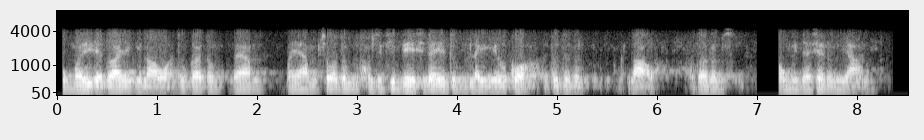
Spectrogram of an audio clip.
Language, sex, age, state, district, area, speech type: Manipuri, male, 18-30, Manipur, Kakching, rural, conversation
